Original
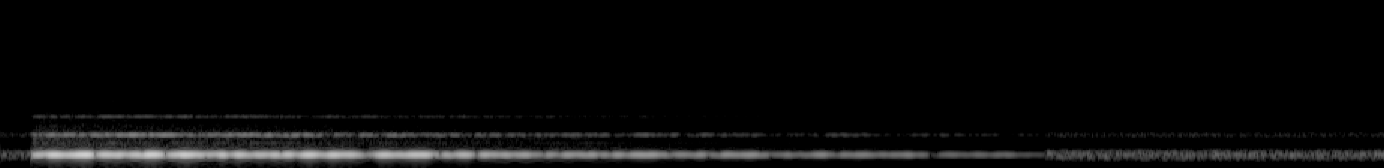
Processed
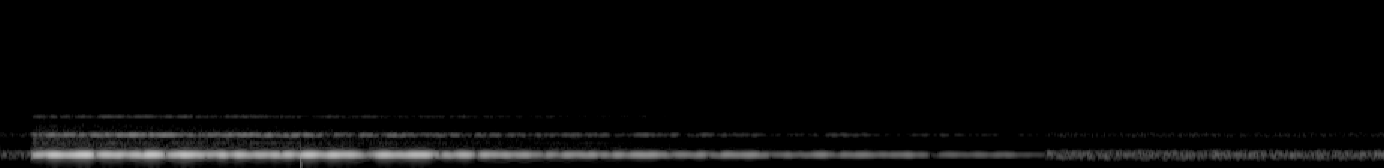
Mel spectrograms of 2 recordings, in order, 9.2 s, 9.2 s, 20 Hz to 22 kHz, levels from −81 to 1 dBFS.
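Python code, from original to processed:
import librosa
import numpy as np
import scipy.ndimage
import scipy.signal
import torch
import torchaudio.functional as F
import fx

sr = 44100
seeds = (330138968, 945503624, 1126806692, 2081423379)

y = fx.highpass(x, sr, hz=fx.steps((0.0, 210.0), (2.0, 120.0)), slope=12)
y = F.gain(torch.from_numpy(y), -2.0).numpy()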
